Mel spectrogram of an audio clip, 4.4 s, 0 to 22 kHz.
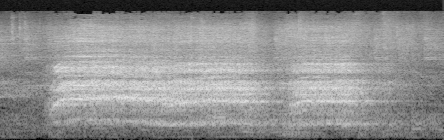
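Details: Black Forest Coldblood horse at the 2014 stallion licensing in Sankt Märgen, shown in hand and running free: a loud, steady, strongly harmonic call lasting about two seconds, then a shorter second call after a brief pause.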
